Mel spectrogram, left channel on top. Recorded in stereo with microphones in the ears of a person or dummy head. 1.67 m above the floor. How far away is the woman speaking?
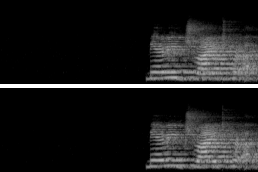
About 0.6 m.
